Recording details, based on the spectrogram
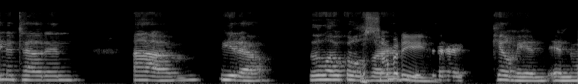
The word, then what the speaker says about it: Notodden: Notodden.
